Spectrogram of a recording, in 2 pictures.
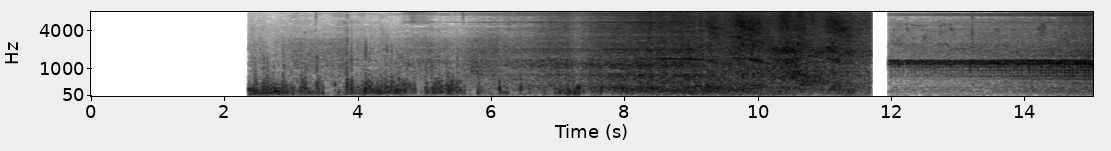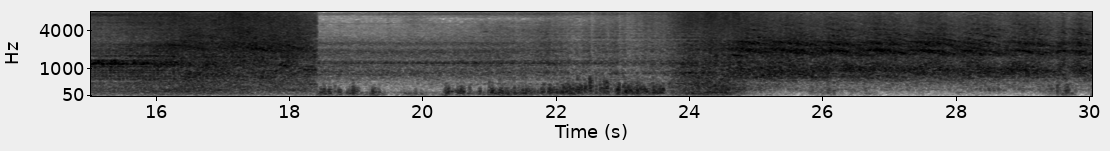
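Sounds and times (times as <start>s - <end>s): train wheels rushing on rail: 4.7s - 11.7s, 13.4s - 30.0s
high-pitched train whine: 4.8s - 30.0s.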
